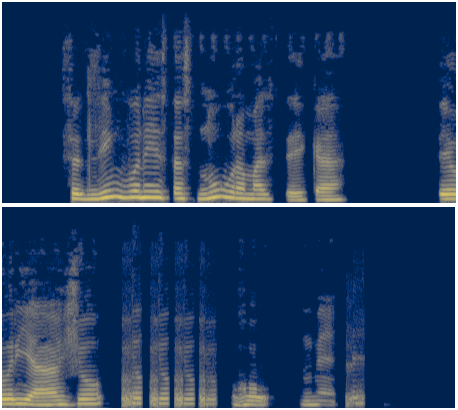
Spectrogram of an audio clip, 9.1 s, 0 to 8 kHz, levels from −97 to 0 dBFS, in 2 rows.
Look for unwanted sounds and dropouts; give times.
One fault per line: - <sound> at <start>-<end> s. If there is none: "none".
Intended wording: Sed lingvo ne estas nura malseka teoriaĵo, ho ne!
- laugh at 5.7-6.7 s
- laugh at 8.0-8.2 s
